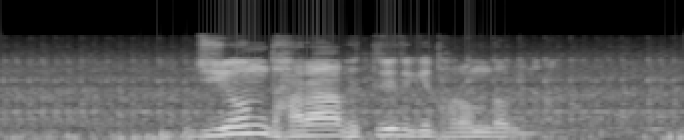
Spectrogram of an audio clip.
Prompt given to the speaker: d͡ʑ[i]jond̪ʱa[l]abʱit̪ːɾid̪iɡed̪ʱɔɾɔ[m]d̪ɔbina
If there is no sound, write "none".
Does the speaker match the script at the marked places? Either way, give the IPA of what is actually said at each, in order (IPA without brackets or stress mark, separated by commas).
i, ɾ, m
